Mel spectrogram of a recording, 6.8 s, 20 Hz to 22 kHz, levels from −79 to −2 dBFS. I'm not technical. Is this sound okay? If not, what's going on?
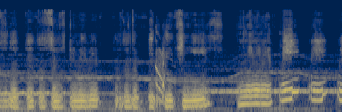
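No. From about 5.00 to 6.81 s there is repeated packet loss (robotic sound): many short dropouts, none longer than about 21 ms, each patched by stretching the sound just before it. That patching gives a choppy sound with pieces missing.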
